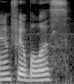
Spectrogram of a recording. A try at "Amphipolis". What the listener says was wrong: Amphipolis. Amphipolis. Amphipolis. You said Amphibolus. With a B.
